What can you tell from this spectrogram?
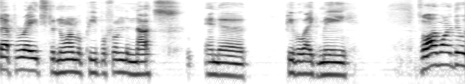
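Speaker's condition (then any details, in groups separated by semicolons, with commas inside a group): No condition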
